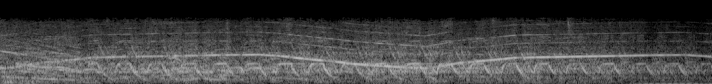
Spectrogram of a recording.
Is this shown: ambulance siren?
yes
